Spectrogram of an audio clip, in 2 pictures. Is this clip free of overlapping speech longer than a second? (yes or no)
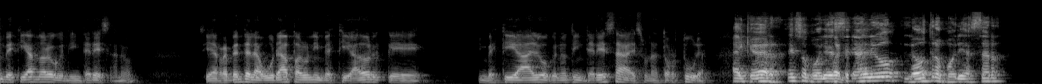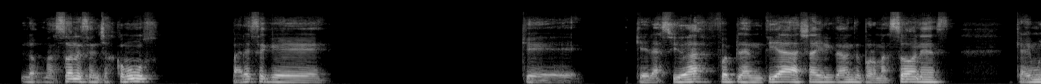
yes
